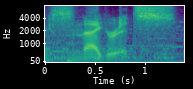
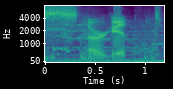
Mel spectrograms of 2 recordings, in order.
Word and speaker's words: Snagret: The burrowing snagrets. Something I pronounced wrong for years. I always thought it was snurget, but that I was young.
